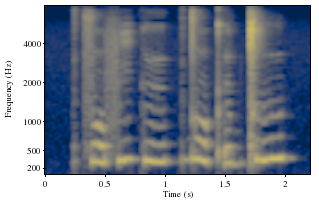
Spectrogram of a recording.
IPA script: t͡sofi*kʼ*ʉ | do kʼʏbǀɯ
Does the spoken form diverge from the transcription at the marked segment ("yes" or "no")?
yes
